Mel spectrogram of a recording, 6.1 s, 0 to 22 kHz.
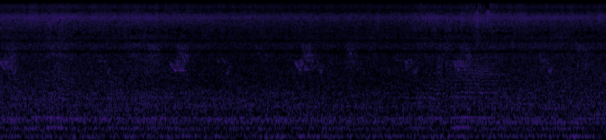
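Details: Hive of honey bees in Australia, yellow hive fitted with plastic frames, 9 October 2021: an unbroken low droning buzz of many bees with a faint whirr layered over it.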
